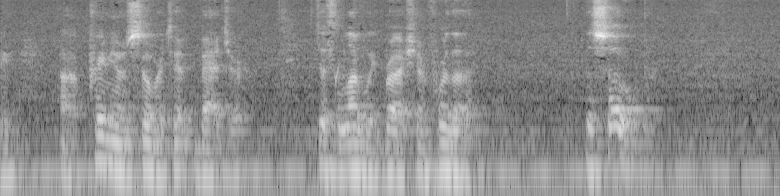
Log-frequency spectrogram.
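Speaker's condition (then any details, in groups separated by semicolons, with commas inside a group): No condition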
